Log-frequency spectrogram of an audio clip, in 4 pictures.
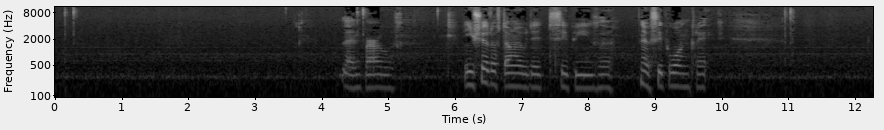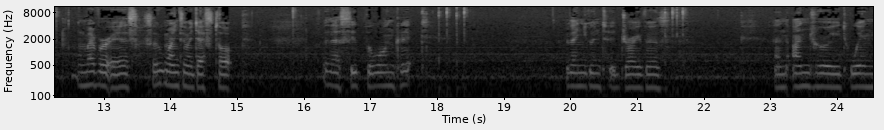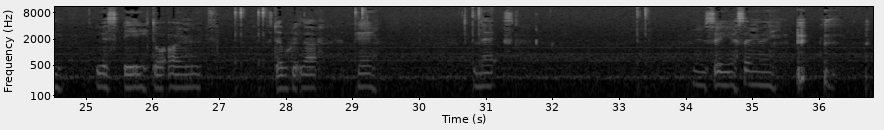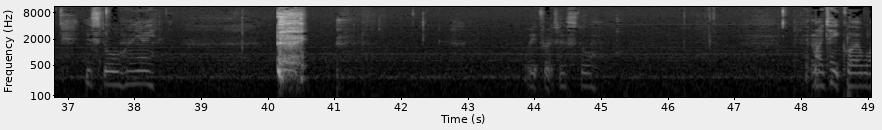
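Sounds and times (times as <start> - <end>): low steady hum: 0.0 - 49.0
computer mouse clicks: 0.1 - 0.4, 10.9 - 11.2, 18.0 - 18.5, 21.4 - 21.8, 27.2 - 27.8, 30.6 - 31.0, 33.2 - 33.5
short loud cough: 40.2 - 40.6.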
